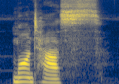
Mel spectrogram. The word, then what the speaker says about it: Montas: But Montas, that's how you say his name.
